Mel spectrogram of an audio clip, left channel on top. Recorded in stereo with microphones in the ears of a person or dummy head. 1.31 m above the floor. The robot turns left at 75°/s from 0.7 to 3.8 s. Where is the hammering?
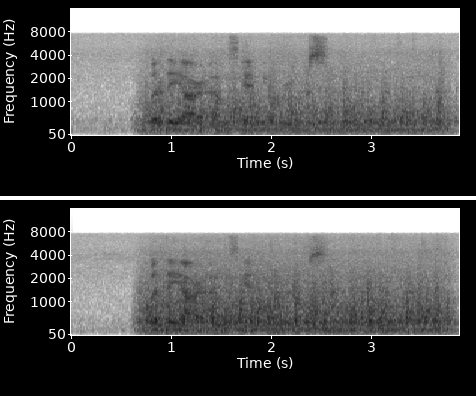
I don't hear hammering.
